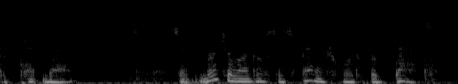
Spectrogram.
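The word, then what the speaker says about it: Murciélago: So in the Castilian Spanish, spoken in most of Spain, the word's pronounced with a voiceless dental fricative. So fricative, which is a type of consonantal sound used in some spoken languages. So with a voiceless dental fricative. However, the Italian automaker often uses both the Southern Spanish and Latin American, Latin American Spanish, Latin American Spanish pronunciation with an S sound, so like with a sound technically.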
